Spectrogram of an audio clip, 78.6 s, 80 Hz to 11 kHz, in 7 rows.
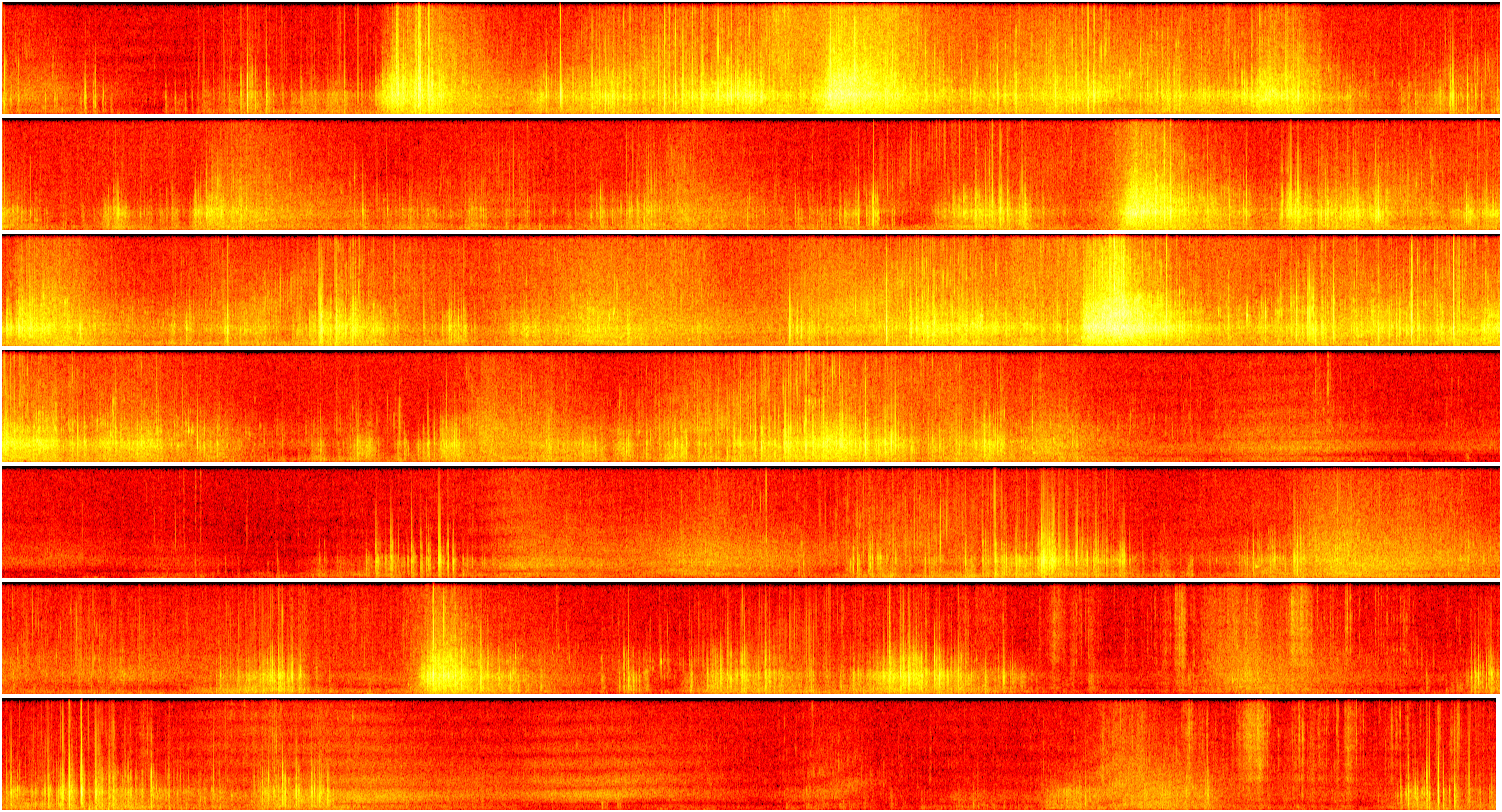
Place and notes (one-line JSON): {"title": "High tide waves heard from under the stones, Romney Marsh, UK - High tide waves heard from under the stones", "date": "2021-07-24 13:15:00", "description": "Recorded by a hydrophone (underwater microphone) in combination with normal mics this gives an impression of how it sounds to be amongst, or under, the stones as the waves break above.", "latitude": "50.92", "longitude": "0.98", "timezone": "Europe/London"}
